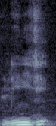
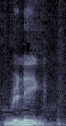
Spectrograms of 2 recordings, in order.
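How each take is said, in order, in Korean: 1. 마지막 자음은 J 소리입니다. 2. 마지막 자음은 hard G 소리입니다. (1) "리니지? 이렇게 읽는 건가?" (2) "G 발음이 J로 나는 것이 아니라 G로 나게 됩니다"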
